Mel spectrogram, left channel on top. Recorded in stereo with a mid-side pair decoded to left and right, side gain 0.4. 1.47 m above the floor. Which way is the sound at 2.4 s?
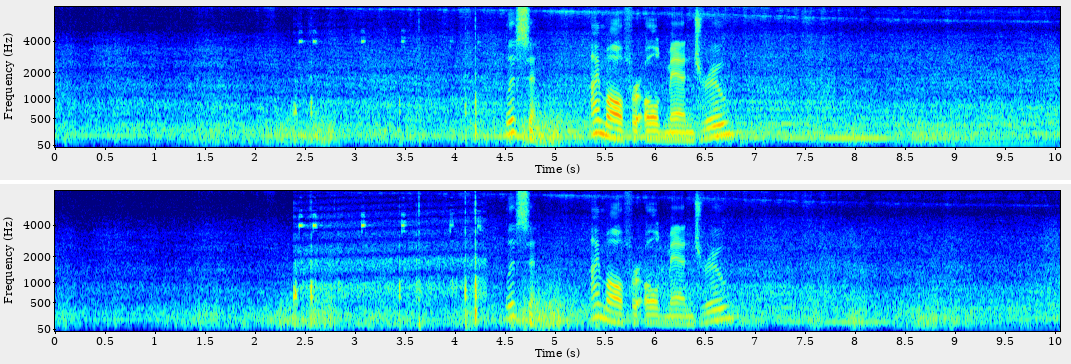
60° right.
